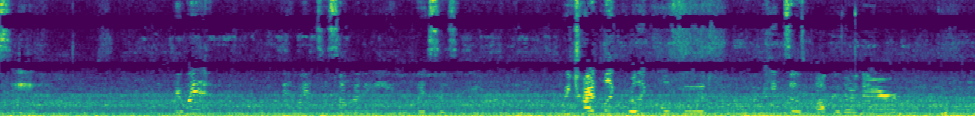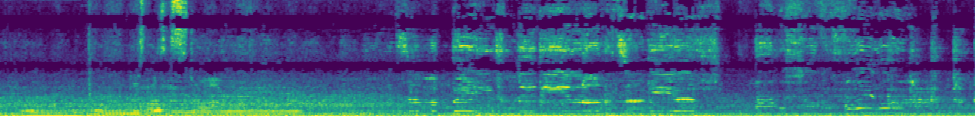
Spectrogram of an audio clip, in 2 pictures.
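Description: Steady low rumble of tyres and engine heard inside a car's cabin at highway speed.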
